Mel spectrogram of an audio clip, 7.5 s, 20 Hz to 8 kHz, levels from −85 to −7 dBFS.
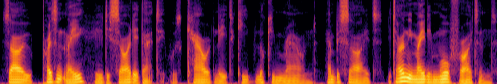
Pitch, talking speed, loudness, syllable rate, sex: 90 Hz, 160 wpm, -20 LUFS, 4.6 syllables/s, male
